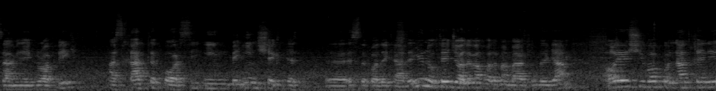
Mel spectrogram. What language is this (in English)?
Persian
